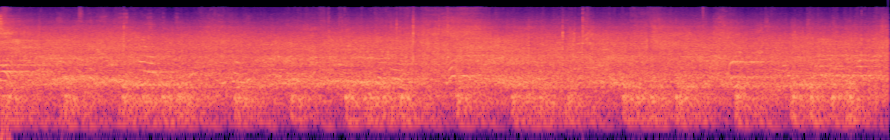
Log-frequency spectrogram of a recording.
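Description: A crowd chants and cheers loudly in a large echoing arena.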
